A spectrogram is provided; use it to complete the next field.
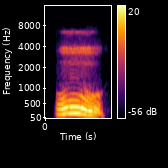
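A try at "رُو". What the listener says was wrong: ஊ அல்ல. ரூ. ரூ.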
